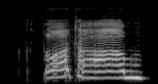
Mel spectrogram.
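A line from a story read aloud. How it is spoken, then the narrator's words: Imitating grandmother's voice. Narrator (Russian): спросил Петя, стараясь говорить бабушкиным голосом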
